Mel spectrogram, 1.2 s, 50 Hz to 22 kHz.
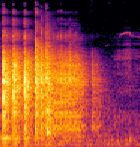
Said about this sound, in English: And I roll the d4 this time.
